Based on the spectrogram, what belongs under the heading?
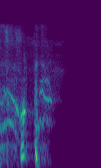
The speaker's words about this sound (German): Okay, ich habe jetzt gerade einen Hustenreiz hier.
